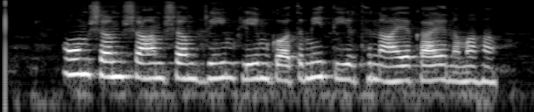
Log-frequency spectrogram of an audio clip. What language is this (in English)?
Sanskrit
